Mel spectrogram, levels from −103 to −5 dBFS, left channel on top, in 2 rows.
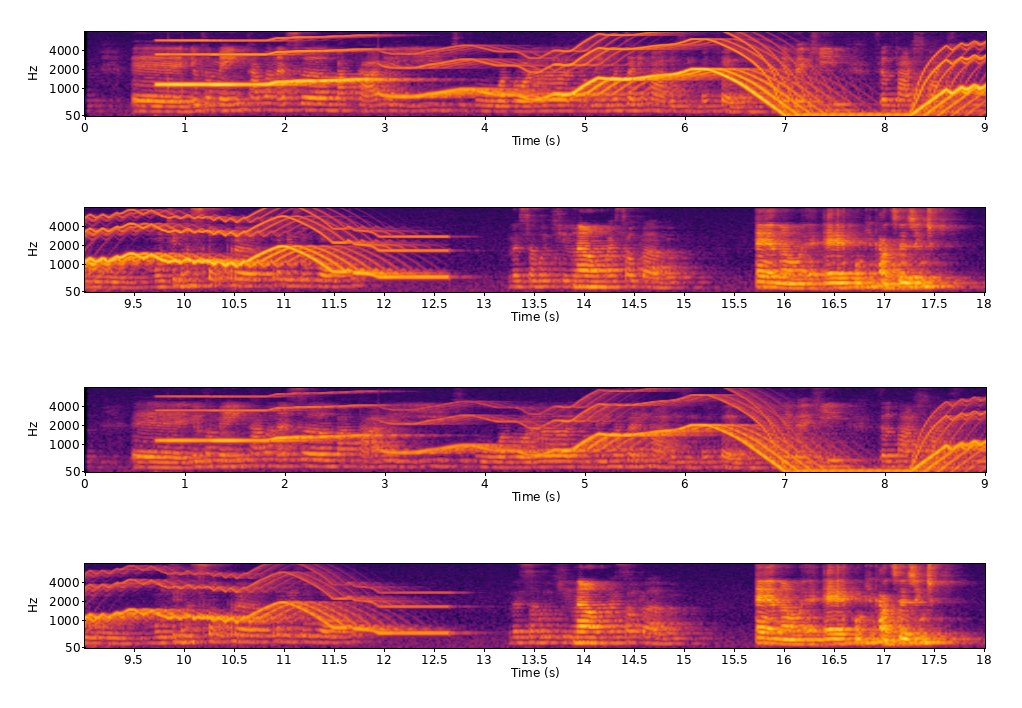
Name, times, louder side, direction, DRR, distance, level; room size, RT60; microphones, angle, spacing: voice 1, 0.2-3.6 3.9-11.7 13.2-15.0, left 2 dB, 70° left, 4 dB, 7.2 m, -34 dB
Musical instrument, 0.7-12.6, left 6 dB, 40° left, 0.7 m, -22 dB
voice 2, 13.9-14.2 15.7-17.5, right 1 dB, 15° right, 1 dB, 3.1 m, -20 dB
24.0 x 19.5 x 6.7 m, 1.0 s
head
